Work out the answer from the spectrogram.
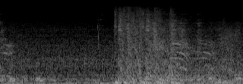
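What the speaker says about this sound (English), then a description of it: "Let me use the explosion now." An explosion attack in the Marvel Strike Force mobile game lands about a second in, with a loud burst of crackling blasts and rumble that carries on over steady background game noise.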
